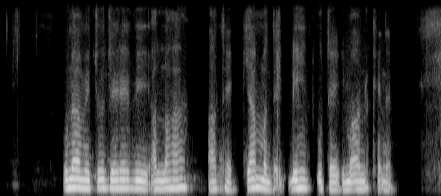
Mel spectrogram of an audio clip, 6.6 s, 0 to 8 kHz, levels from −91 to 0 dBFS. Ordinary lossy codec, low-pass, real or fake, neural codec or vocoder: Opus, 16 kbps; 7.2 kHz; real; none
